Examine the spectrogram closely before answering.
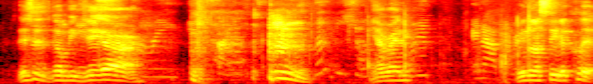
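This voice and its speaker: Over noticeable background noise and audible room echo, a woman speaks in an animated tone at a fairly low pitch with ordinary pitch variation and long, frequent pauses. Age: 40s. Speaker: livestream host. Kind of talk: casual livestream commentary.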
